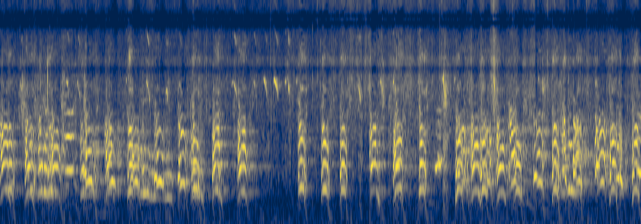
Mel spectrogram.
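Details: Bear hounds in full cry, a continuous chorus of bawling barks and yelps from several dogs, rhythmic bursts over two per second, with a brief lull near the middle before the baying resumes.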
